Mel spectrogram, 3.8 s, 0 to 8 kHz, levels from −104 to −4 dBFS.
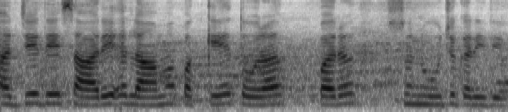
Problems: constant background noise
